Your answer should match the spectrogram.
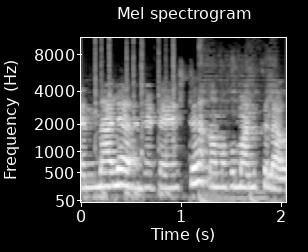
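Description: A voice singing over background music, holding long notes. No cooking sound stands out over it.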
